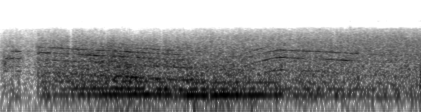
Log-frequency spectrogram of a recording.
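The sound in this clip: Ambulance sirens wailing during a street shooting, their tones slowly sliding up and down through a dense, loud wash of noise that continues steadily throughout.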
